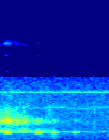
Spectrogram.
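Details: Frogs calling in the rain: a few short, mid-pitched tonal notes repeated irregularly, fading over the clip, above a steady hiss of rainfall.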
